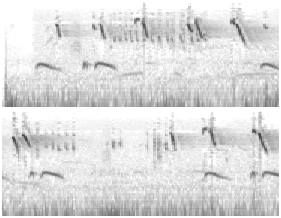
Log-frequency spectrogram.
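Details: Saffron finches at a feeder giving sharp, high chirps that sweep downward, in loose bursts, with softer lower slurred notes between them.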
